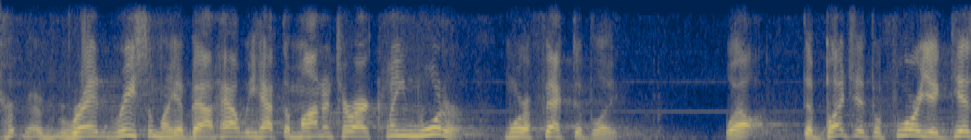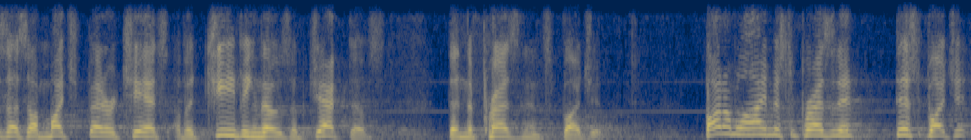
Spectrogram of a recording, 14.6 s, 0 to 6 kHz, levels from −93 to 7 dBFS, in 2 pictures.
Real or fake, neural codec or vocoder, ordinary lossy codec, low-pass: real; none; Opus, 32 kbps; 5.4 kHz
